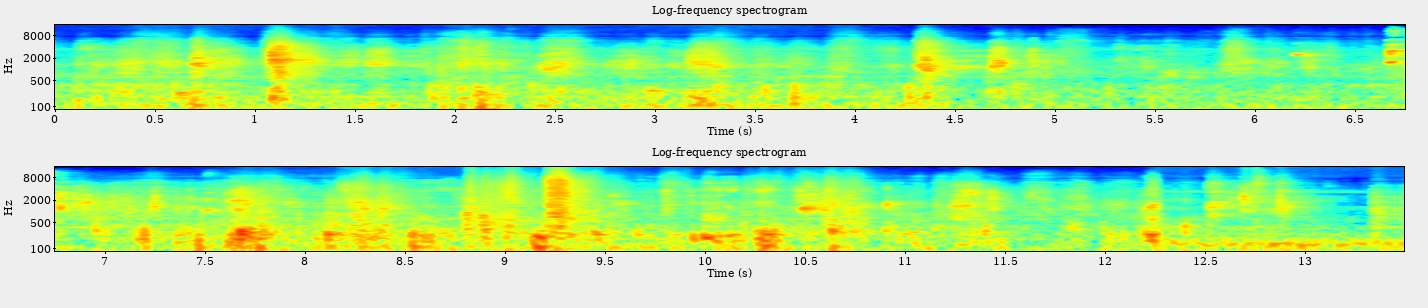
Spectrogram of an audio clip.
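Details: Puppy trying to coax his sister into playing indoors: soft whimpers, panting and short yips mixed with scuffling, thumps and sharp clicks of rough play throughout, loudest bursts near the middle and end.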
